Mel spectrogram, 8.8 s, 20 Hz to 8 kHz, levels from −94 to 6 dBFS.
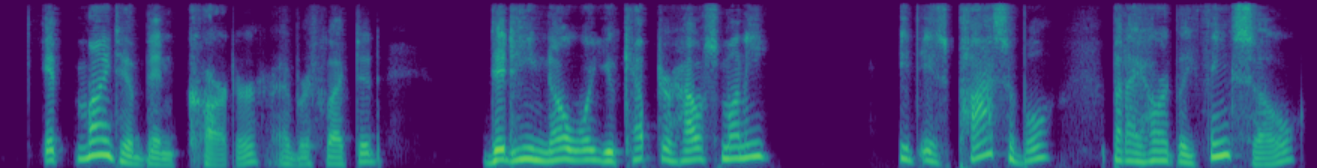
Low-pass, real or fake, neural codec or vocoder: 7.2 kHz; fake; codec, 16 kHz, 1.1 kbps, Voila-Tokenizer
